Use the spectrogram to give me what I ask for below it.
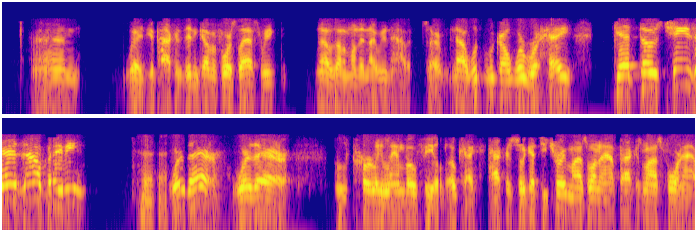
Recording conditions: phone line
